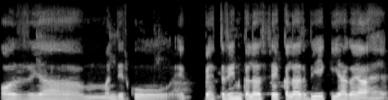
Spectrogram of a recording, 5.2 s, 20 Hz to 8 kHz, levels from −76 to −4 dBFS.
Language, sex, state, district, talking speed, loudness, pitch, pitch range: Hindi, male, Bihar, Supaul, 150 wpm, -16 LUFS, 175 Hz, 165-180 Hz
